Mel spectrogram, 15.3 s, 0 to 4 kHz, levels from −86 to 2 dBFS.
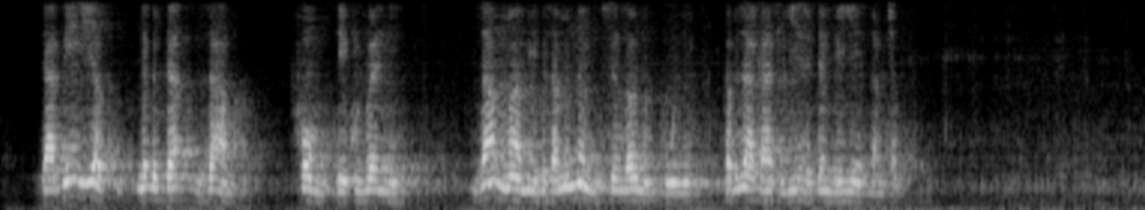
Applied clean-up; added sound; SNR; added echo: neural separator model SepFormer DNS4.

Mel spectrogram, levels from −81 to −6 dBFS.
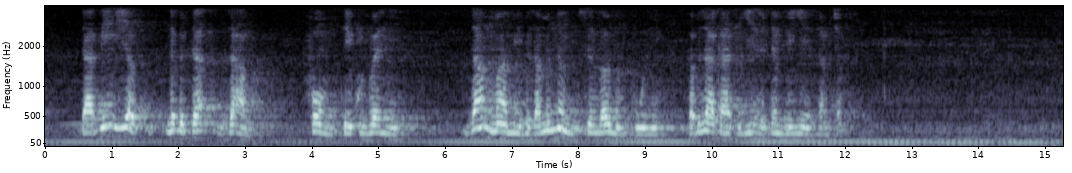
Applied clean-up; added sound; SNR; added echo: none; Truck; 17 dB; reverberation time 1.4 s.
